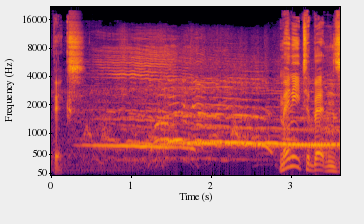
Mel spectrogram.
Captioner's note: shouting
